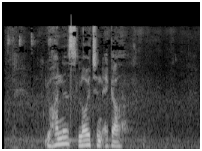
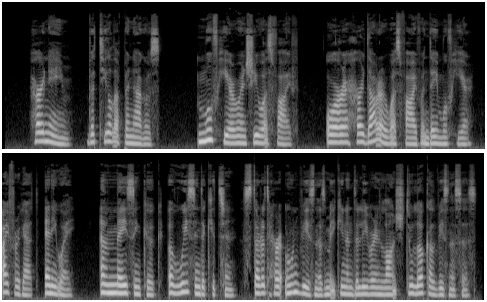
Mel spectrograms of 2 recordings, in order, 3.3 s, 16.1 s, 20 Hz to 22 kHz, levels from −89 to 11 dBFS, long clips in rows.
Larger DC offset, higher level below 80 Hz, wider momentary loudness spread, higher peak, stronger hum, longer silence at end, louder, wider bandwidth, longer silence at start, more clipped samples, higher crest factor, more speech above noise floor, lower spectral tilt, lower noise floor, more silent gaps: neither; about the same, -50 dBFS vs -52 dBFS; first, 22 LU vs 10 LU; about the same, 0 dBFS vs 0 dBFS; neither; first, 1.25 s vs 0.15 s; first, -15 LUFS vs -18 LUFS; second, 14 kHz vs 16.5 kHz; second, 0.1 s vs 0.5 s; neither; about the same, 20 dB vs 18 dB; second, 33 dB vs 41 dB; second, -4 dB/octave vs -5.5 dB/octave; second, -49 dBFS vs -58 dBFS; neither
